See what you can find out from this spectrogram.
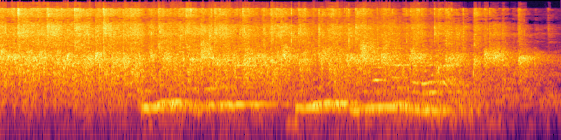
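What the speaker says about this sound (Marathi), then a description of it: "पुन्हा एकदा जोरदार टाळ्या वाजून आपण आदर द्या मॅडमचा" Steady applause from an audience at an award ceremony honouring a woman at a women's college, sustained clapping throughout with a voice speaking over it and fading slightly at the end.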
